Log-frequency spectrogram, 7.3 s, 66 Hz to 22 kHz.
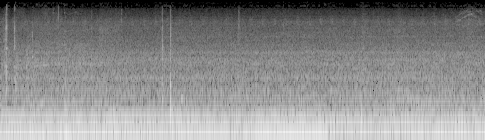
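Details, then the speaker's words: BMW F85 X5M road test after axle replacement and new diff seal, fixing a ticking when turning: low smooth road rumble rolling and turning, no rhythmic axle clicking; drivetrain healthy, issue fixed. "no nothing so far so I must have been the axle cuz I would have done it right I would have done it by now"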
